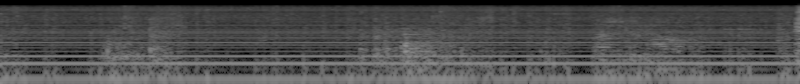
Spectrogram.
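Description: Steady electrical mains hum on the recording, with a few faint, scattered sounds from the seated audience.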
